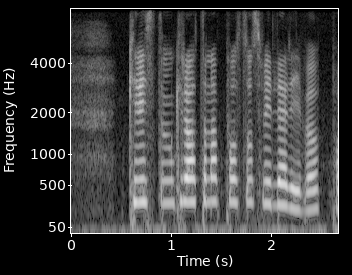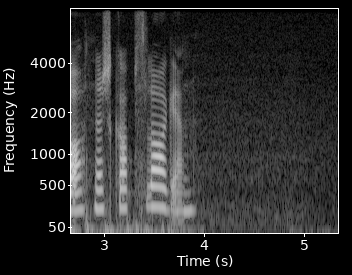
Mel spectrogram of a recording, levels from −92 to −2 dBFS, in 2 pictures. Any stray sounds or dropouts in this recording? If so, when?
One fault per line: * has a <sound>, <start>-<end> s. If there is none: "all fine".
all fine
